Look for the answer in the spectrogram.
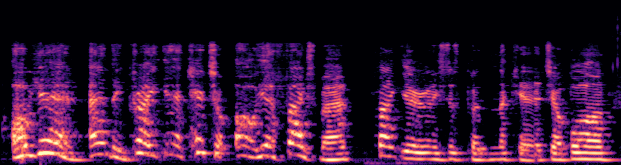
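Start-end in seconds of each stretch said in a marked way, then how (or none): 0.1-4.2 chirpy thanks. Retold or imitated. Kit Harington thanking him.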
